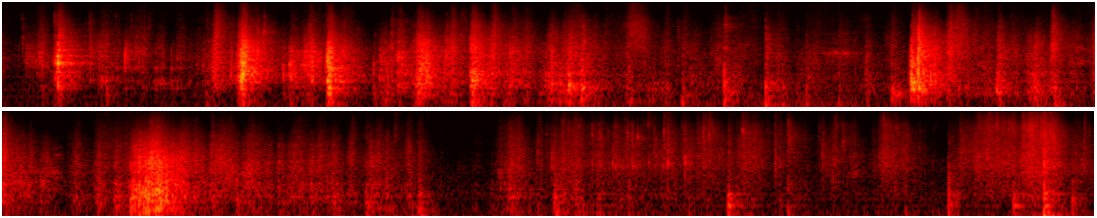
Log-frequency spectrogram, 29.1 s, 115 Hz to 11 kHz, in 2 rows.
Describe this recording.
A person taking down a large (approx. 5 x 3 x 3 meter) bubble tent that was used for storing items in a nitrogen atmosphere. The bubble material (aluminum compound material) is cut to pieces, folded up and placed on a pallet truck with which it is pulled away later on. Floor protection from PVC Material is rolled up. Some parts made of wooden bars are dismantled. The space is cleaned with a broom, the waste taken out and the area is locked. Binaural recording. Recorded with a Sound Devices 702 field recorder and a modified Crown - SASS setup incorporating two Sennheiser mkh 20 microphones.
